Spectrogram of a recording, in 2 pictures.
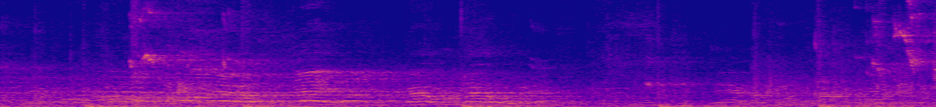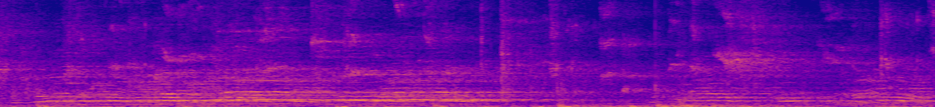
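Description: A crowd of spectators talks and cheers nearby.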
